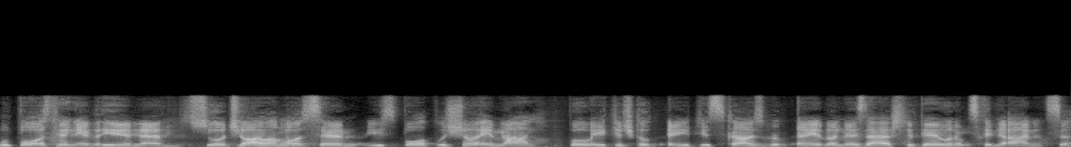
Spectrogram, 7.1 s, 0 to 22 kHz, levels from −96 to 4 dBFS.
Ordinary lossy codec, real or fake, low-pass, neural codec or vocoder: none; fake; none; codec, 16 kHz, 0.5 kbps, FreqCodec, larger model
